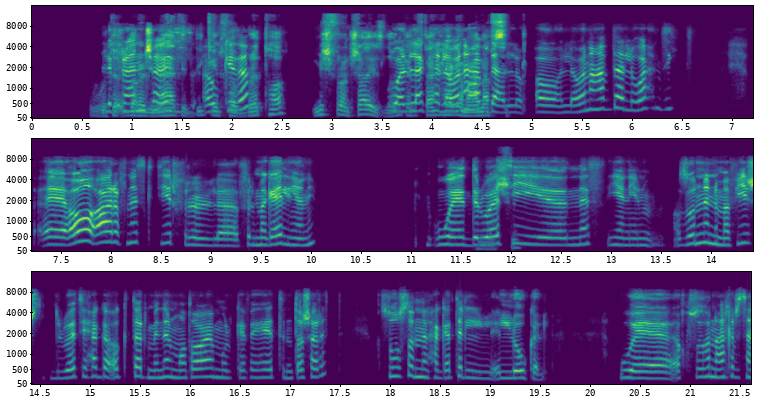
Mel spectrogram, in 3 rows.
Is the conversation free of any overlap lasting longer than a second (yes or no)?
no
